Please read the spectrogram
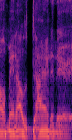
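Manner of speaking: ordinary delivery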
